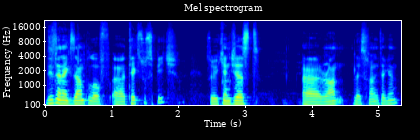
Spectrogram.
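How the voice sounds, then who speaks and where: A man's voice: medium pitch, fairly even intonation, normal speed. A man giving a chatty conference talk to an audience, with many fillers and the odd chuckle. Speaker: conference speaker. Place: conference hall, audience present.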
